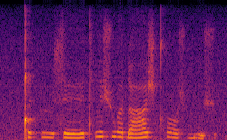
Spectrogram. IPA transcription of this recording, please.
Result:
ǃ e k ʉː s eː tʰ l e ʃ w ɐ ɗ aː ʃ kʰ ɔː ʃ b ʉ ʃ

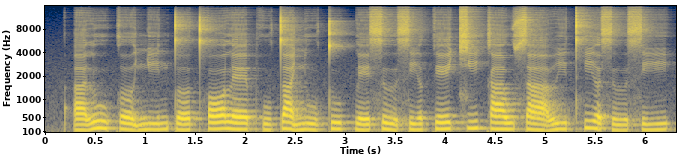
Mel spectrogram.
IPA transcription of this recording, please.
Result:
ʔ a˩ l uː˥˨ k ɤː˧˩ ɲ iː˩˧ n t̪ ɤː˩˧ t̪ʰ ɔː˧˥ l ɛː˧ pʰ u˩ t̪ a˥˨ ɲ uː˧˩ t̪ uː˧ k̚ l e˩˧ s ɯː˧˩ s i˩˧ ə̯ k eː˧˥ t͡ɕ i˧˥ k aː˧ w s aː˧˩ ʋ i˧ t̪ʰ i˥˨ ə̯ s ɯː˩ s i˧˥

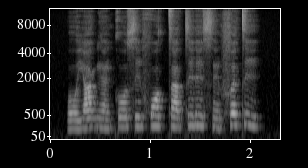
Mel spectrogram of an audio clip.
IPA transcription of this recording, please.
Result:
o˨ j a˧ ɡ ɛ̃˨ k o˧ s i˧ f ɔ˦ t a˧ t i˦ ɾ i˦ s ĩ˧ f ɛ˦ t i˦˨

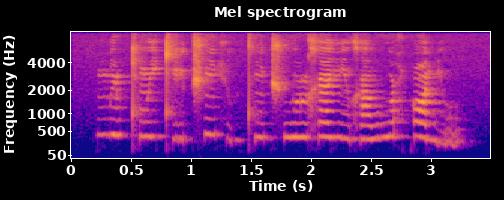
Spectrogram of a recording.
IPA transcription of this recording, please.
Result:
mʲ ɨ˦ ɭ cʰ ũ˧ j cʰ ḭ˦ t͡ʃʰ ĩ˦ ç ṵ˨ ɡ tʰ ĩ˧ t͡ʃʰ uː˧ ɭ x æ̃˦ vʲ ũ˨ x ã˧ v uː˦ ħ q ã˦˨ mʲ ṵ˨

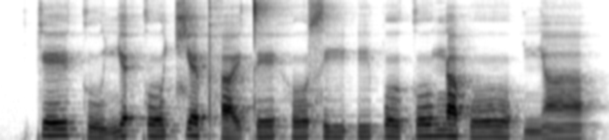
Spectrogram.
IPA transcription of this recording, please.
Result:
k e˦ ɪ̯ k u˨ ɲ ɛ˦ ʔ k o˦ t͡ɕ ɛ˦˨ pʰ a˨ ɪ̯ t e˦ h o˦ s i˦ ʔ i˦ p o˦˨ ʊ̯ k o˦ ŋ ä˦˨ p o˦ | ɲ ã˨

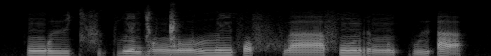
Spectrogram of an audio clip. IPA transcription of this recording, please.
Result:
ŋʷ ɨː c f i kʷ ʎ ã ɟ ɔ ŋ͡ǁ o lː ĩ f ɔ f xʷ aː f ũ r ɘ ŋʷ ɛ̃ kʷ ɨ ʔ a

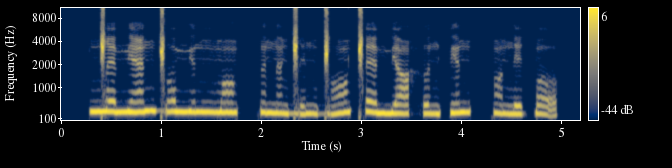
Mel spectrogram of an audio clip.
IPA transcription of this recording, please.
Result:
ŋ͡ǁ ɛ mʲ æ̃ n ɡ͡ǁ ɔ mʲ u n ŋ͡m ɔ̃ kː ə̃ n ə̃ ɡ͡ǁ ɪ n ɡ͡ǁ ɔ̃ ǁ ɛ mʲ ɑ h ʊ n pʲ ə̃ n kː ɔ̃ n ɪ k͡p ɔ

